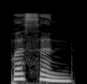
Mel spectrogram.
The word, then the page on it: ಪೂಸಂತೆ: pūsante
